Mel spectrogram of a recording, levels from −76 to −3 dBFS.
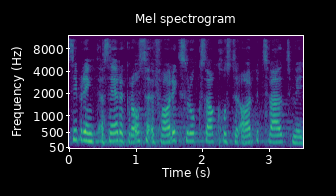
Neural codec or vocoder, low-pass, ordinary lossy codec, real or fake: vocoder, 44.1 kHz, 128 mel bands every 256 samples, BigVGAN v2; 10.8 kHz; AAC, 32 kbps; fake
